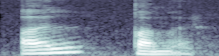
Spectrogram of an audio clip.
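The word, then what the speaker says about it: القمر: In qamari letters, you do hear the lam al-qamar.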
